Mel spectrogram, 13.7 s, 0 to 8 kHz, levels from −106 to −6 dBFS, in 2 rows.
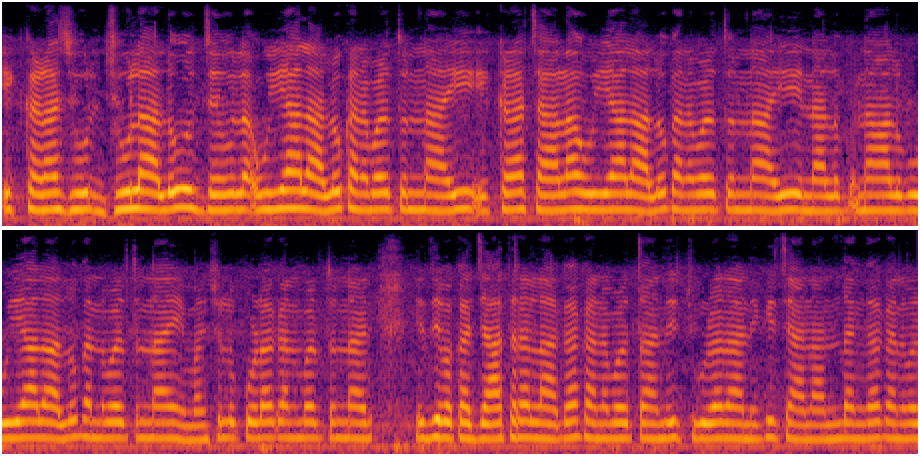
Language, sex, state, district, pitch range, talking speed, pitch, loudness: Telugu, female, Andhra Pradesh, Anantapur, 210-220 Hz, 105 wpm, 215 Hz, -26 LUFS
